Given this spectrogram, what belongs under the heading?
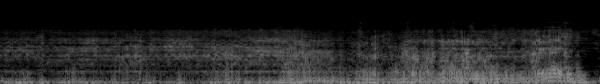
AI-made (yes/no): yes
